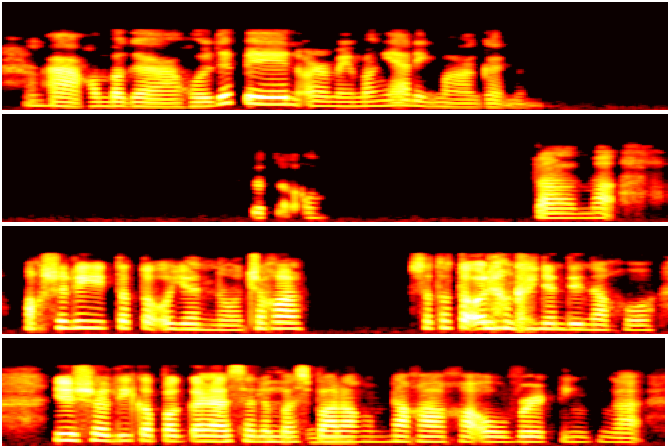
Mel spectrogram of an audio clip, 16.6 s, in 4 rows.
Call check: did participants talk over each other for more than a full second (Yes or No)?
No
